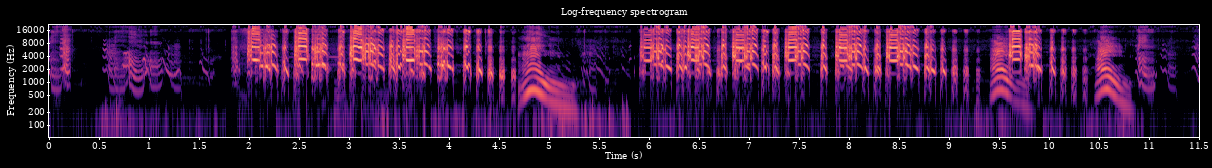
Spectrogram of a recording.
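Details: Grey francoline calling in long series of harsh, scratchy, fast-repeated notes, with a few clear notes falling steeply in pitch scattered between the runs.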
